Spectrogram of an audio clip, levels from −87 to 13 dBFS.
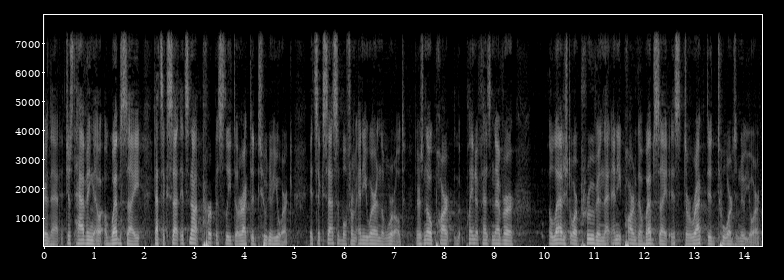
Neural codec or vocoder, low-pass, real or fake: codec, 16 kHz in and 24 kHz out, 2.2 kbps, FireRedTTS-2 codec; 7.2 kHz; fake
